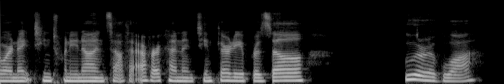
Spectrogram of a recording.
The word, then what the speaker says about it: Uruguay: Burma, 1922, Ecuador, 1929, South Africa, 1930, Brazil, Uruguay. That's how Americans pronounce it, but it was Uruguay. I am also American, so I call it Uruguay.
